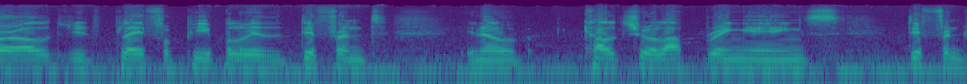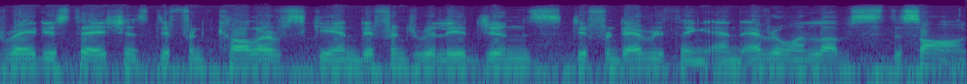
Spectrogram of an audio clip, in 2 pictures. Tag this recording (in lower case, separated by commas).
speech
